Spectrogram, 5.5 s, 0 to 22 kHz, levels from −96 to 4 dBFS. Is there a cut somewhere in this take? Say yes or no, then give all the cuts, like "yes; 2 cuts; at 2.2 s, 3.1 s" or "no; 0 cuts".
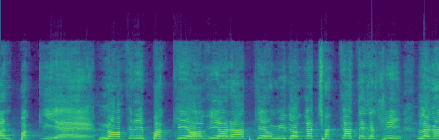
yes; 1 cut; at 1.1 s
